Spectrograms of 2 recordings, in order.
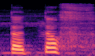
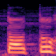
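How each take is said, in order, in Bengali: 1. শেষ ধ্বনিটি f। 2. শেষ ধ্বনিটি h। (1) "ততফ হবে" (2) "এখানে কিন্তু ততহ হবে না"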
